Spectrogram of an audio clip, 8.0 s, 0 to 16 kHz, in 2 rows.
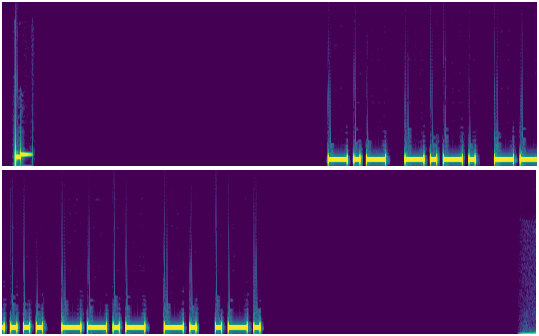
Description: Morse code, heard as a keyed tone, about 25 wpm, 700 Hz. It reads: KC7QNR
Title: USA Call Signs - 6 Characters - 25wpm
